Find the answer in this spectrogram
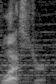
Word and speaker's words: Leicester: And yes, it is pronounced Leicester.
